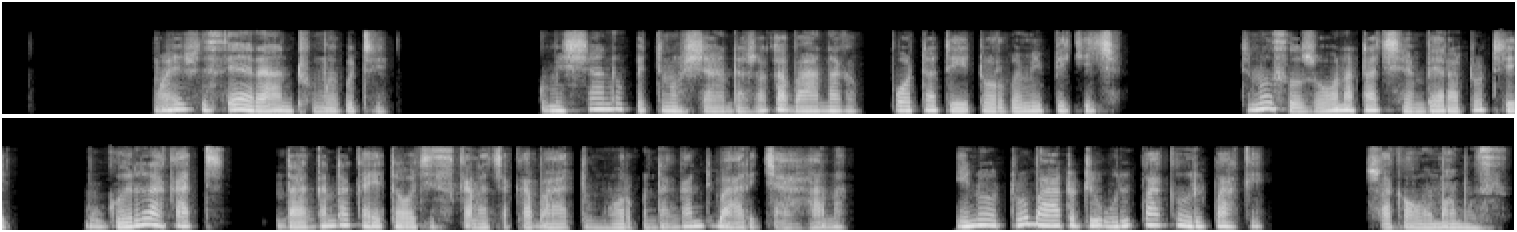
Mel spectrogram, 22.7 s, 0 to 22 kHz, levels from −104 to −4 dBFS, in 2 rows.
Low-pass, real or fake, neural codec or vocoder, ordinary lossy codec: 7.2 kHz; real; none; AAC, 48 kbps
